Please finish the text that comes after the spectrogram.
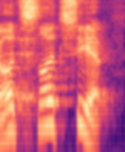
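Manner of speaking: ordinary talk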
